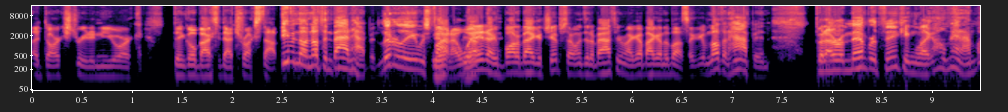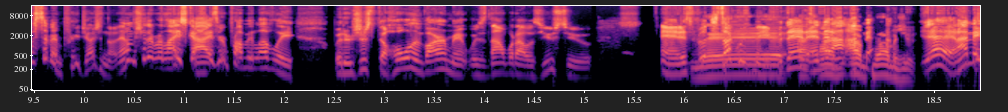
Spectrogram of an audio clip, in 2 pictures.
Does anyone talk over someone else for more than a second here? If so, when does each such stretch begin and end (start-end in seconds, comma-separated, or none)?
16.1-17.7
